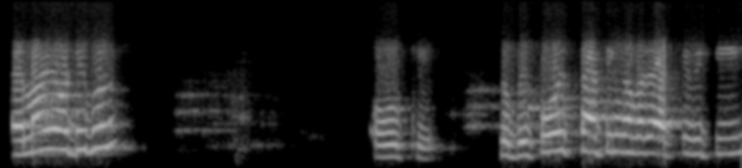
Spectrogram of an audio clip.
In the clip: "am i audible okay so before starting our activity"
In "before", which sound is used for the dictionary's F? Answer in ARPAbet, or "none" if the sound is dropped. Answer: P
